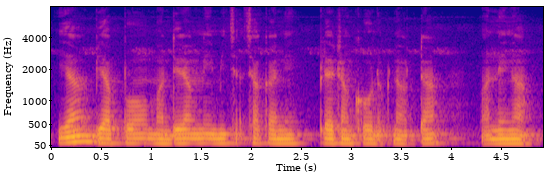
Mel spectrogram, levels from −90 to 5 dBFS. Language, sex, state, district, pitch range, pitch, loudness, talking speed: Garo, male, Meghalaya, West Garo Hills, 90-95 Hz, 95 Hz, -19 LUFS, 110 wpm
